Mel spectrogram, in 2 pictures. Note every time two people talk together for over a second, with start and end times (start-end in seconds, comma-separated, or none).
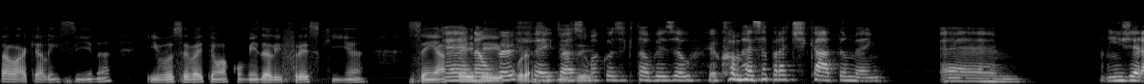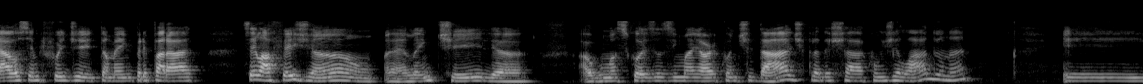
4.4-6.0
